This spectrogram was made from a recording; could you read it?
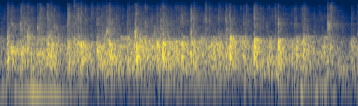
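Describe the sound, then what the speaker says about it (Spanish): Audience applause after a talk at a Spanish-language panel discussion: a dense, steady wash of many hands clapping from a room full of listeners, sustained without a break. "Un aplauso más fuerte, por favor."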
